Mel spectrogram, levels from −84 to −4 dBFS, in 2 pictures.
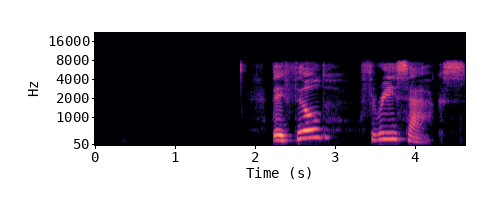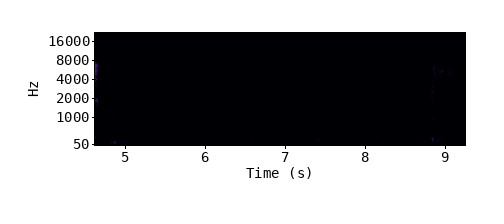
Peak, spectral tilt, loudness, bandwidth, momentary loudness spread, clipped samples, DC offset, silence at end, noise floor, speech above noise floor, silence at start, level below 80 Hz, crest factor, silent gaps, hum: -12 dBFS; -2.5 dB/octave; -29 LUFS; 8.2 kHz; 19 LU; under 0.1%; under 0.1%; 4.6 s; -85 dBFS; 56 dB; 1.8 s; -80 dBFS; 24 dB; none; none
